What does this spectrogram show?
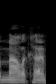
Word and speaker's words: Malachi: And I had a question, but I just was kind of really thrown off by something the Father Malachi, is it? Yes. Okay, pronounced it right.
